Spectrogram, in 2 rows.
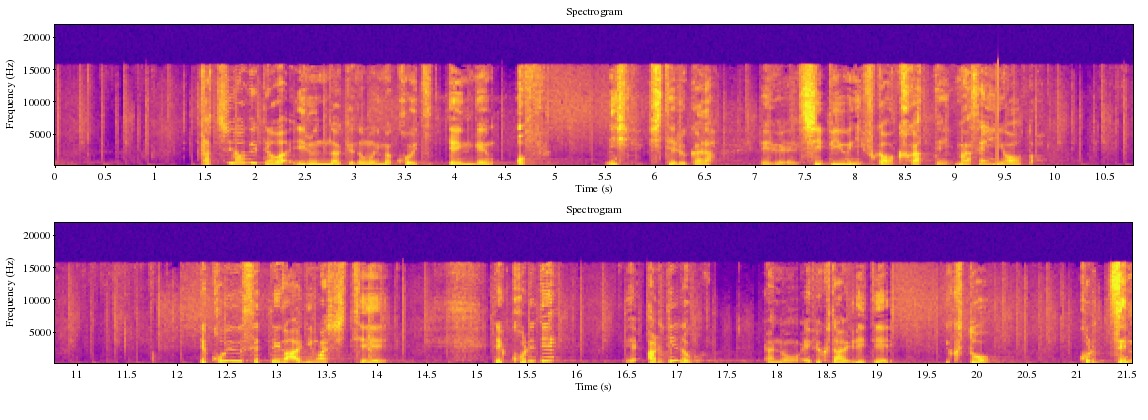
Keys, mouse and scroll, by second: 16.3 click.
